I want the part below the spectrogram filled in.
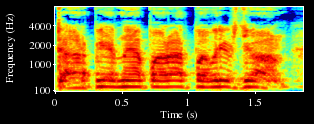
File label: tt damaged, crew ships russian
